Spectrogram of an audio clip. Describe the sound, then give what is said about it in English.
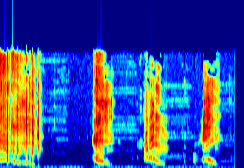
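Loud crunchy chewing of a Reese's peanut butter chocolate candy: four sharp crackling bites spaced under a second apart, each crunch trailing off quickly, with no talking. “Crunch crushed it right now.”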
